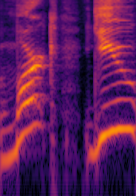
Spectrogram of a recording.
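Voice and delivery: exasperated, high, frustrated outburst. Speaker retelling how he snapped at Mark, retelling a frustrated outburst. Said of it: "and I'm like super frustrated".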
